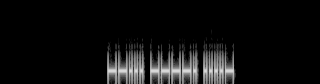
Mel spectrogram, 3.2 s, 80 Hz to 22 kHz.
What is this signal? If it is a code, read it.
Morse code, heard as a keyed tone, about 44 wpm, 700 Hz. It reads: 794
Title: Numbers - 3-Digit 45wpm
